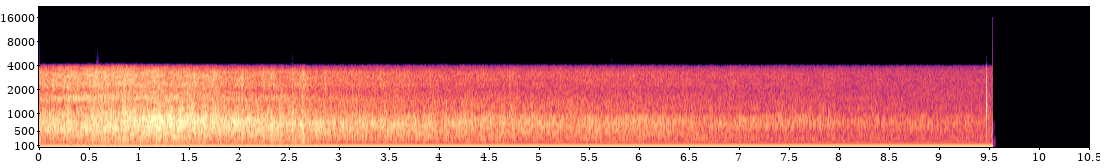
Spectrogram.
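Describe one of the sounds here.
A small steam locomotive hisses and puffs as it pulls away and fades into the distance.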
